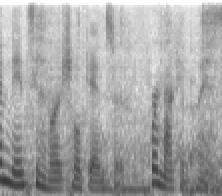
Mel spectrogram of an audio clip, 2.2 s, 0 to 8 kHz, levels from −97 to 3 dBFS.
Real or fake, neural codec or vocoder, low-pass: fake; codec, 16 kHz, 1 kbps, FunCodec, trained on LibriTTS, 50 frames a second; 7.2 kHz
